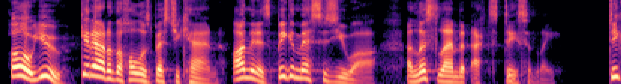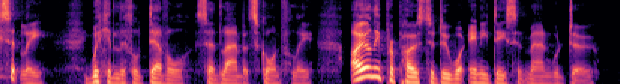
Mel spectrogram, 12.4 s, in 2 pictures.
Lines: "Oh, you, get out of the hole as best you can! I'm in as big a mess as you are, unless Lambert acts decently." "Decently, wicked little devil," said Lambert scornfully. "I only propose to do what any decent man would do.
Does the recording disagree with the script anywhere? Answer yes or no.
no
